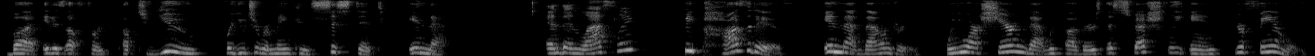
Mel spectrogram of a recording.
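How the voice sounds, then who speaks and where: A middle-aged woman hosting a self-care podcast, sounding raspy and congested from a head cold, speaking in an encouraging way straight to her listeners. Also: a little high, a little mellow. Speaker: podcast host. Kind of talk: motivational self-care talk.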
